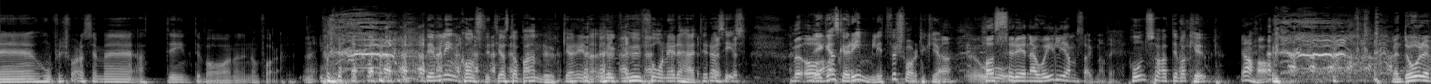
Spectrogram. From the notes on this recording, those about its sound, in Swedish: Inspelat inför publik på ’Under Produktion på Teatern’!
